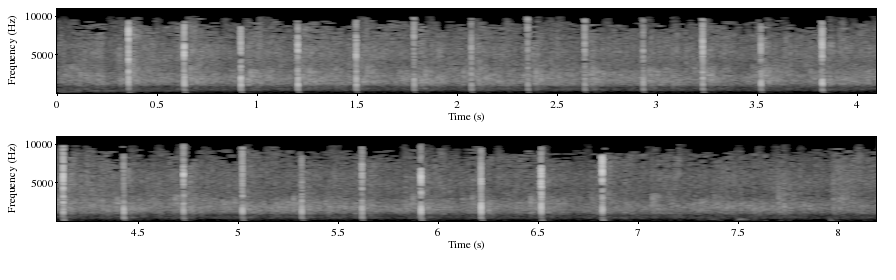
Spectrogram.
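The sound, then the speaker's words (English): A crowd claps together in a steady, even rhythm, sharp beats landing about three times a second over a dense wash of applause from many hands. No one speaks. The clapping is a hand clap of praise to the Lord, celebrating a victory and showing appreciation to people for their service. “So if you would, I'm going to put the mic down and we're just going to clap. We're going to give the Lord a hand clap of praise, and we're going to let these people know we appreciate them for their service.”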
